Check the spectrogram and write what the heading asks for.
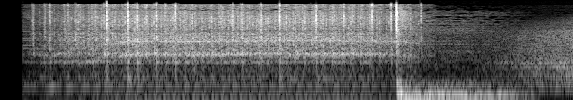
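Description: Sound-effect intro to an electronic remix: a rapid mechanical clattering over a low hum and steady tones, then a sudden deep boom about three seconds in that fades away.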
